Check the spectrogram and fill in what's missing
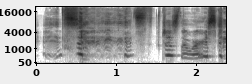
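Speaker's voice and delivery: high sobbing, words dragged out; crying. Real, not acted. Mother to her friend about baby's hospital stay, crying. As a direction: gasp it out between sobs and weak laughs. Breaks down after retelling.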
